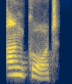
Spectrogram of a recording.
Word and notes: uncaught: Indian

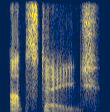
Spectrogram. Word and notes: upstage: British English

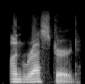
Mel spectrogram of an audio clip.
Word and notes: unrestored: American English

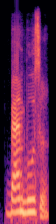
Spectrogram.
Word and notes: bamboozle: Indian

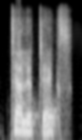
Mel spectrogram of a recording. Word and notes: Teletex: Indian

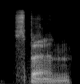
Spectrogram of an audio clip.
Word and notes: spurn: British English

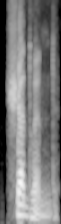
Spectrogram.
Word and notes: shedhand: American English

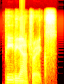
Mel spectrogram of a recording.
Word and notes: Paediatrics: British English

